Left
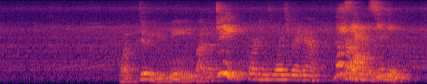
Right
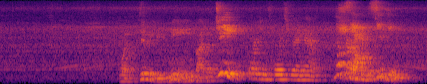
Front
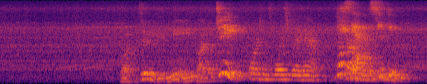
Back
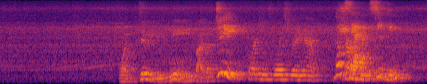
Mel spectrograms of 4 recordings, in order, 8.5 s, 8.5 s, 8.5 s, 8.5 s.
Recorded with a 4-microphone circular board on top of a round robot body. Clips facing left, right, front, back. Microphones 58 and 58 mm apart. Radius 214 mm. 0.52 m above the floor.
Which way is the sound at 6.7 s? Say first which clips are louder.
Left 2 dB, back 2 dB; 155° left.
